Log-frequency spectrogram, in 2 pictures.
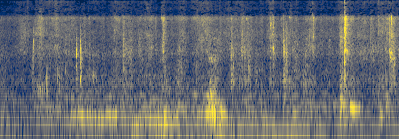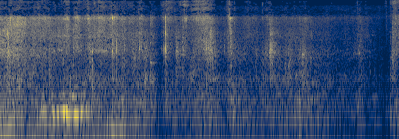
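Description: Pens scratch softly on paper.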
